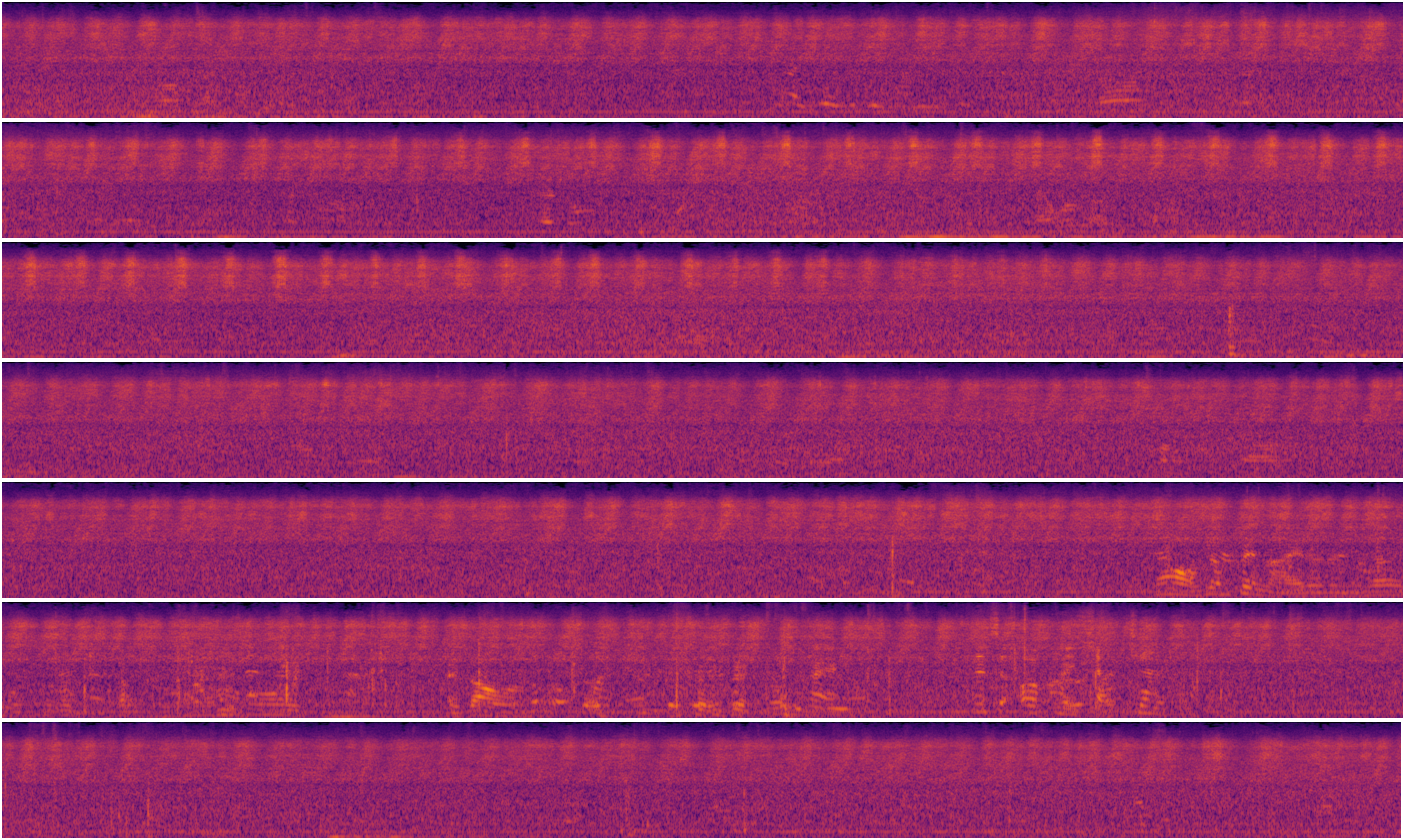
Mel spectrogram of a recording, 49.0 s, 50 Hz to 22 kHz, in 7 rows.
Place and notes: {"title": "金樽遊憩區, Donghe Township - Passenger sitting area", "date": "2014-09-06 12:25:00", "description": "Cicadas sound, Sound of the waves, Traffic Sound, Parking, Passenger sitting area, Very hot weather\nZoom H2n MS+ XY", "latitude": "22.95", "longitude": "121.28", "altitude": "58", "timezone": "Asia/Taipei"}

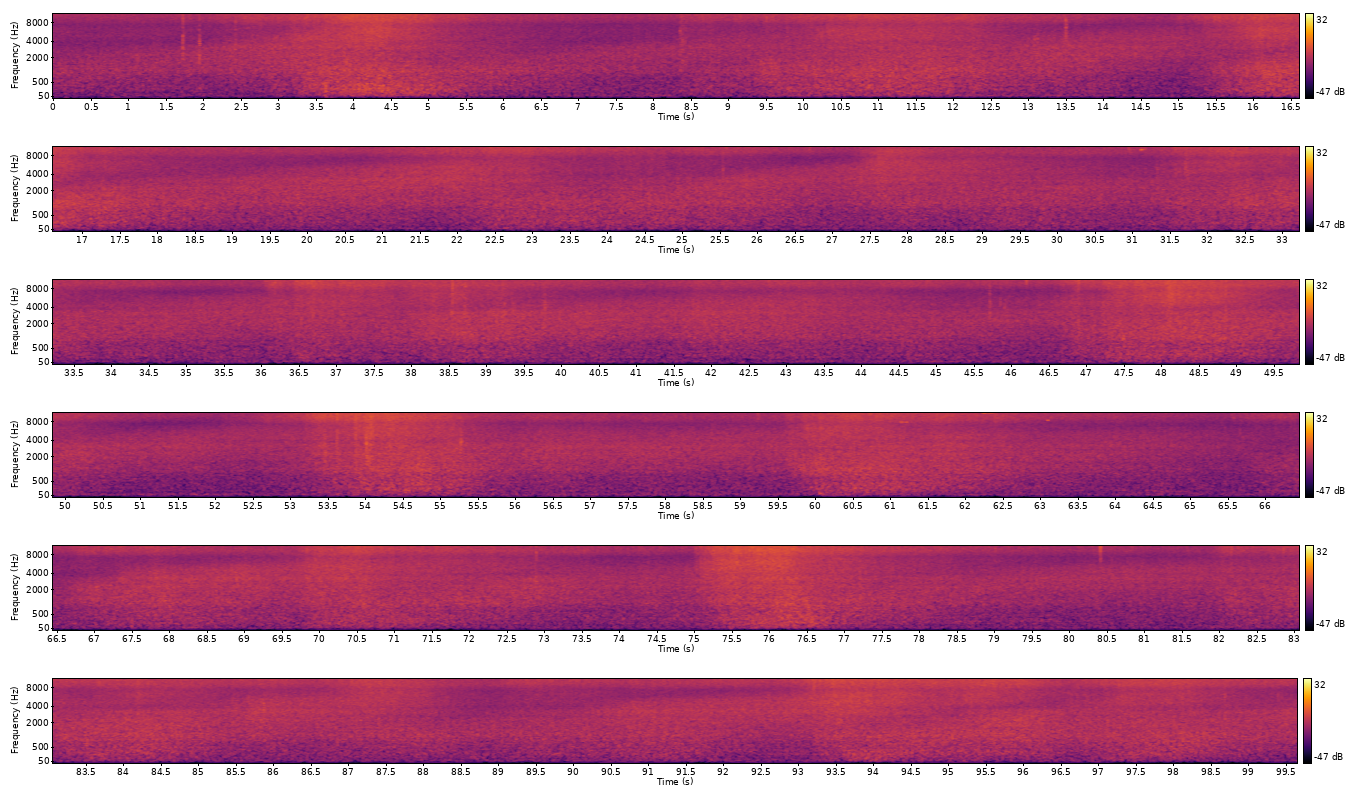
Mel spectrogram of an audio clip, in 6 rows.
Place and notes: {"title": "西子灣海水浴場, 鼓山區Kaohsiung City - At the beach", "date": "2016-11-22 14:51:00", "description": "Sound of the waves, Beach\nZoom H2n MS+XY", "latitude": "22.63", "longitude": "120.26", "altitude": "1", "timezone": "Asia/Taipei"}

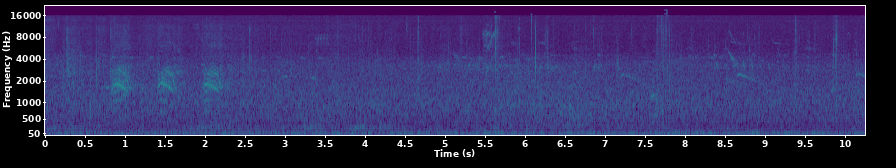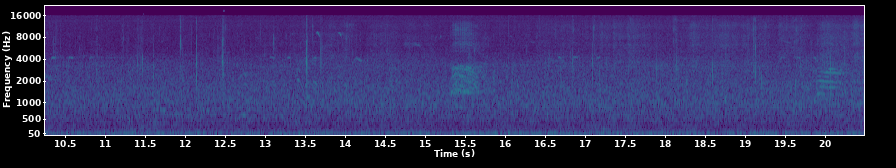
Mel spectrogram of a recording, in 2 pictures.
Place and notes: {"title": "Schweizergarten, Wien, Österreich - Schweizer Garten", "date": "2013-03-25 17:15:00", "description": "ambience of Schweizer Garten at the lake - constant traffic hum in the background, birds, dogs, pedestrians passing by - recorded with a zoom Q3", "latitude": "48.19", "longitude": "16.38", "altitude": "195", "timezone": "Europe/Vienna"}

